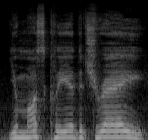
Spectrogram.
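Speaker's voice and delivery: slow, loud shouted order. Acted. Cook ordering Mig, loud and slow. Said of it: "shouted Cook".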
